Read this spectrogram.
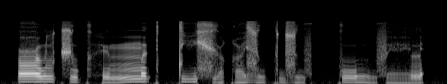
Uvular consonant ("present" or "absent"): present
